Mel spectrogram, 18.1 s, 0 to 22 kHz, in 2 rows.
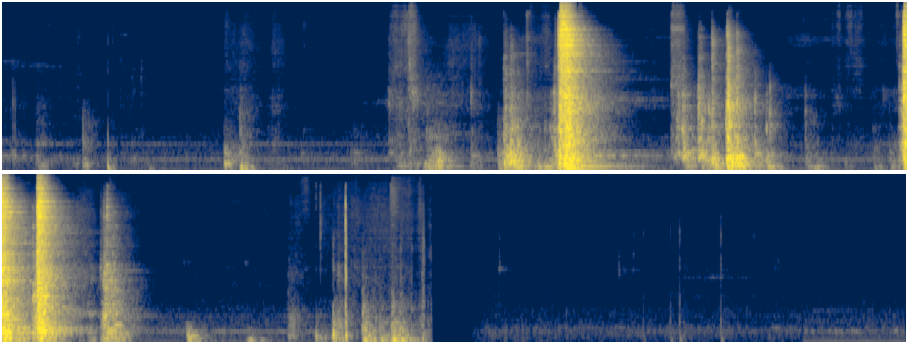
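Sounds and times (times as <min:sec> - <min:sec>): wooden cabinet doors banging: 0:05.0 - 0:06.2, 0:06.8 - 0:07.8, 0:09.0 - 0:10.4.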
